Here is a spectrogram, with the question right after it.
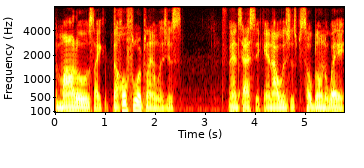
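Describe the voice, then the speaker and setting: A very clean recording with a silent background carries a voice with an American accent, fairly even intonation and a moderate pace. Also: man, fairly low pitch for a man. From Los Angeles (Inglewood), California. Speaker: fashion designer and artist. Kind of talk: casual interview.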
